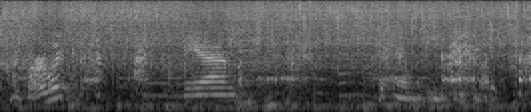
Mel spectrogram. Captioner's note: sizzling pan drowns out speaker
